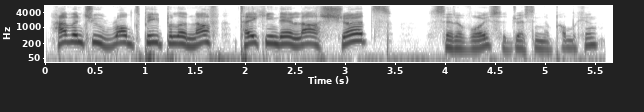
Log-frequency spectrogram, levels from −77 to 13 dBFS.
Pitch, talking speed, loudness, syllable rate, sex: 180 Hz, 150 wpm, -18 LUFS, 5.2 syllables/s, male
